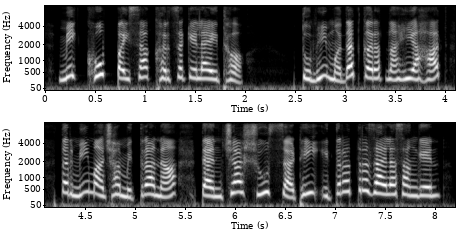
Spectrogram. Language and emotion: Marathi, angry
